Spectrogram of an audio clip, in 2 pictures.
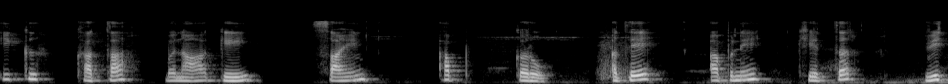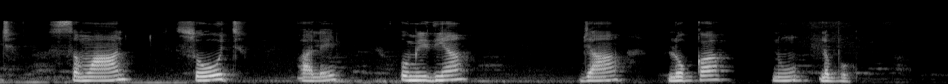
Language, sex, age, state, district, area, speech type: Punjabi, female, 60+, Punjab, Fazilka, rural, read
